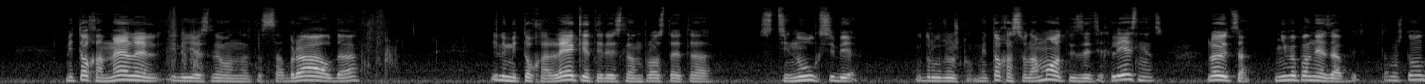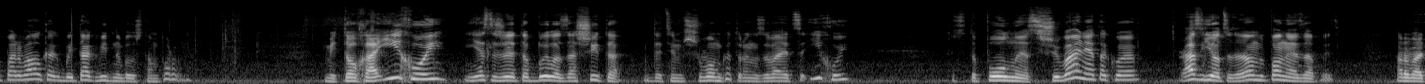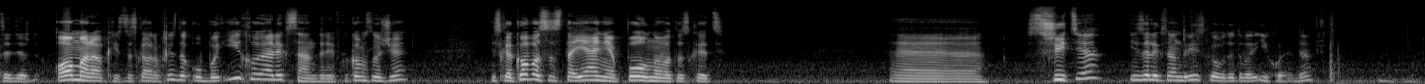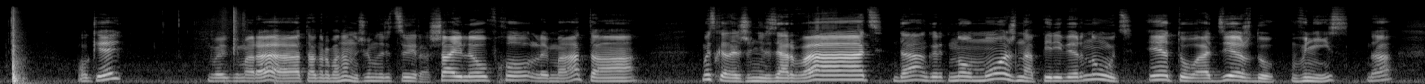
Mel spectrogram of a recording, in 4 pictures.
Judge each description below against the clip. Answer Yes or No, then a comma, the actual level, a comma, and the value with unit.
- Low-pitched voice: No, medium, 170 Hz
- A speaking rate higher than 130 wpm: No, average, 120 wpm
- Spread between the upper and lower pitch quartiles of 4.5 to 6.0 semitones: Yes, average, 5.0 semitones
